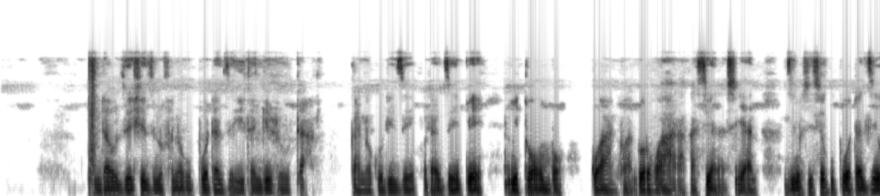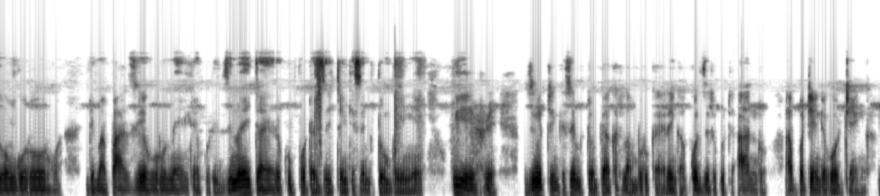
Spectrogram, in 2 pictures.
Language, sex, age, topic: Ndau, male, 25-35, health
